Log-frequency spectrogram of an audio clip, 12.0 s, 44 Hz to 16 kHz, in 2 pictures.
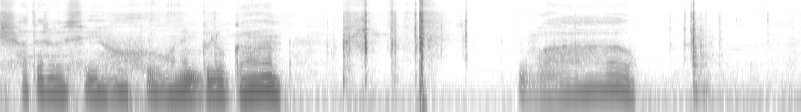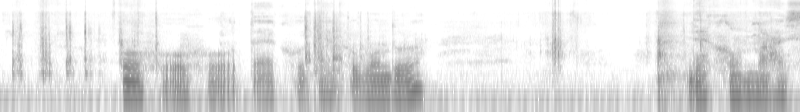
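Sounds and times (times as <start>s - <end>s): toy gun plastic clicks: 2.4s - 3.6s.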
